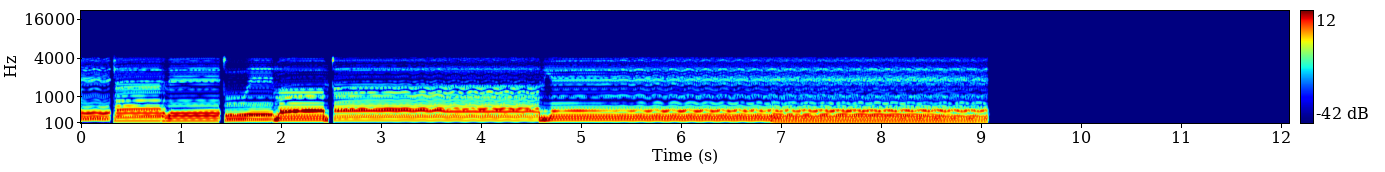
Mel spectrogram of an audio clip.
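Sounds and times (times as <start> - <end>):
tutti ensemble playing a chorale: 0.0 - 9.1.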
